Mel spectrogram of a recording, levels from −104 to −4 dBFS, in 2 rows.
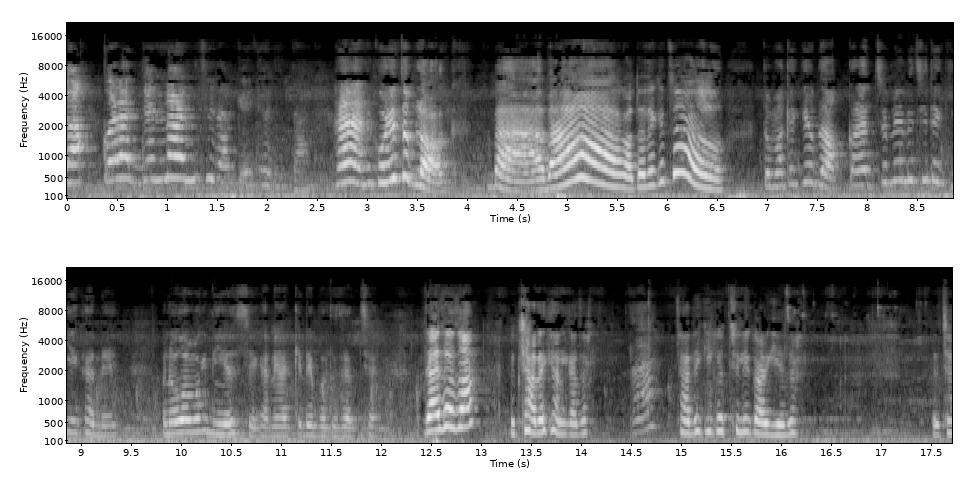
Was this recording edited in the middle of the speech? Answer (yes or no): no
